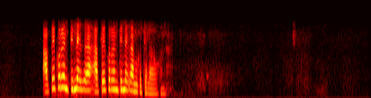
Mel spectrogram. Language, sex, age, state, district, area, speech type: Santali, female, 18-30, West Bengal, Purulia, rural, conversation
